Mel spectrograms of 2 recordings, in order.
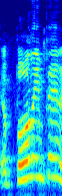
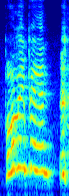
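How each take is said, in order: First: Said in the usual way. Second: BOWLING PIN exclaimed very high; high-pitched imitated outburst; indignant mock shout. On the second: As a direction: echo the insult in a high, hammed-up cry. [name]'s outraged echo of the insult.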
